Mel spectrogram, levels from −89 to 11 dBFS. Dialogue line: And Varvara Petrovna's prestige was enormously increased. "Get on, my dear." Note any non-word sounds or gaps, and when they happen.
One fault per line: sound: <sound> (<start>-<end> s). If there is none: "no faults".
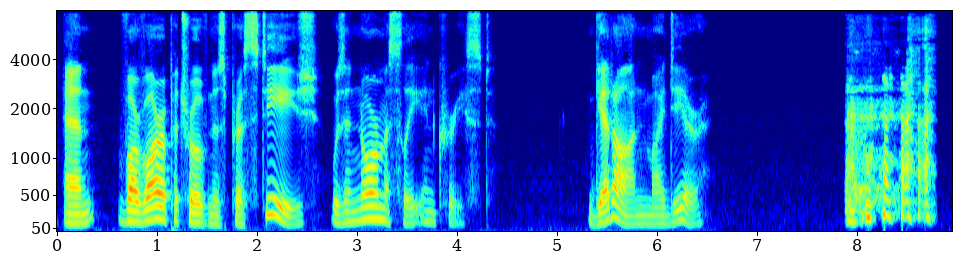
sound: laugh (7.9-8.8 s)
